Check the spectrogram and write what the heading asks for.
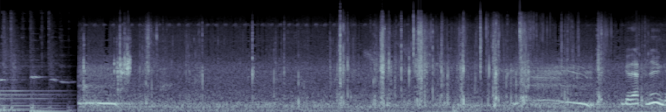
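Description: A short music sting ends about a second in, followed by outdoor microphone ambience: a steady noise haze with scattered sharp clicks and knocks. A man's voice begins near the end.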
